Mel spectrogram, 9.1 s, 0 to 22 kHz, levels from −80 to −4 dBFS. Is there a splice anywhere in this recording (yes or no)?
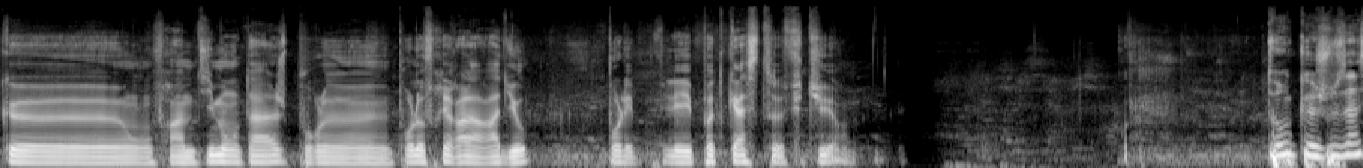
yes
